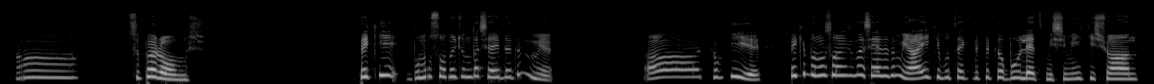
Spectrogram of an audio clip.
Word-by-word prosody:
A! 315 +1 -4 0.5
Süper 345 +3 +5
olmuş. 225 -5 +2 1.5
Peki, 405 +5 +4
bunun 305 +8 -2
sonucunda 355 +1 -2
şey 335 -3 -1
dedin 410 +1 -4
mi 220 -6 -4 0.9
A, 340 +4 -1
çok 335 +2 -7
iyi. 240 -11 +3 0.3
Peki, 405 +4 +1
bunun 425 0 +3
sonucunda 425 0 0
şey 405 0 +1
dedin 410 +1 -1
mi? 335 - 0
"Ya, 260 +1 +5
iyi 335 0 0
ki 325 -1 -4
bu 315 - -4
teklifi 295 0 -5
kabul 300 -2 0
etmişim, 250 -2 +1
iyi 270 +1 -3
ki 275 +1 -5
şu 260 +1 -1
an, 250 -1 +4
320 Hz, 150 wpm, -32 LUFS, 275-360 Hz, 1.5 s, Süper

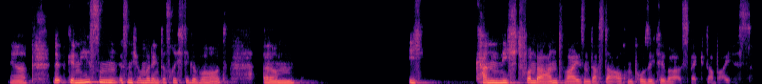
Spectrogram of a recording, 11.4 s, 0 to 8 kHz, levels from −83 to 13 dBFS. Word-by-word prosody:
Ja, 165 -1 -3 0.4
äh, 200 -1 +4
genießen 210 +1 +4
ist 195 +2 -4
nicht 195 -1 +1
unbedingt 185 -3 0
das 180 +1 -7
richtige 185 -2 -3
Wort, 165 0 -3 0.5
ähm 165 -1 +1 1.6
Ich 180 -1 -1 0.7
kann 185 0 +5
nicht 185 0 +3
von 180 0 +2
der 165 -3 +4
Hand 170 +3 -1
weisen, 150 0 -1
dass 150 -4 -5
da - - -3
auch 150 0 -7
'n 145 - -6
positiver 145 -3 -5
Aspekt - - -14
dabei - - -14
ist. - - -19
175 Hz, 130 wpm, -22 LUFS, 160-190 Hz, 1.6 s, kann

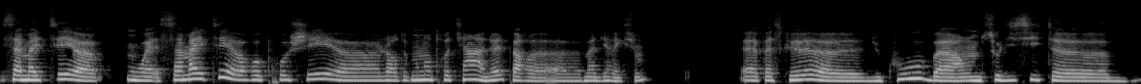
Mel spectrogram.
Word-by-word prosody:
ça 215 +2 +1
m'a 205 -1 +7
été, 220 +3 +1
heu 175 -4 +3 0.3
ouais, 185 -4 +1
ça 210 +4 -1
m'a 245 +4 +4
été, 285 +4 0
heu, 220 - +1
reproché, 210 +3 -2
heu, 185 -1 -1
lors 190 0 -1
de 190 - -4
mon 200 +1 +3
entretien 210 +2 -1
annuel 205 +1 +2
par, 175 -2 -1
heu, 160 0 -4
ma 175 0 0
direction. 170 +2 -4 1.0
Heu, 185 -1 -1
parce 180 -1 -2
que, 200 - -2 0.7
heu, 165 - -3
du 160 +1 -1
coup, 260 - +2
bah, 170 -4 +3
on 175 +1 0
me 180 - +4
sollicite, 195 +3 -2
hem, 165 -4 0
190 Hz, 165 wpm, -24 LUFS, 170-210 Hz, 1.0 s, m'a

